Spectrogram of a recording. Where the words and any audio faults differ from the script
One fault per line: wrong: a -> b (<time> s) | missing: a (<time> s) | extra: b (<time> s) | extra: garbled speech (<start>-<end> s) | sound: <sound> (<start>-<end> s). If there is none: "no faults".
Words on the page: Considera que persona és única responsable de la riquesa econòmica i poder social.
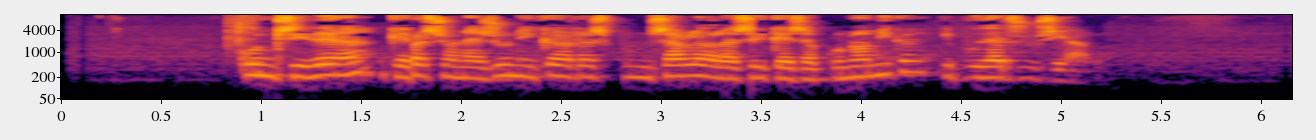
no faults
